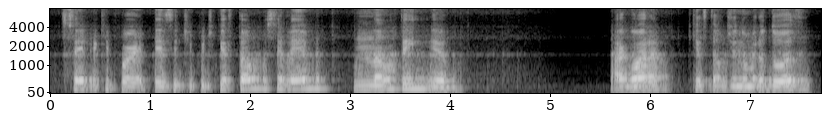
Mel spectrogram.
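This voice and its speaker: A man explains exam questions step by step in an easygoing lesson voice. He restarts phrases as he thinks aloud. The room around him adds a clear echo. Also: a little high, darkish tone, a little hiss or hum. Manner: conversational, repeats and restarts words while explaining. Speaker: exam prep teacher.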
